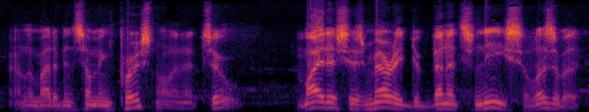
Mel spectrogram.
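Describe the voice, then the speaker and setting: An actor playing an easygoing, speculative colleague of a detective, conversational with hesitant asides, in 1950s radio drama style. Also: male voice, mid-range voice, sing-song, quick pace. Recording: dull vintage radio recording.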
